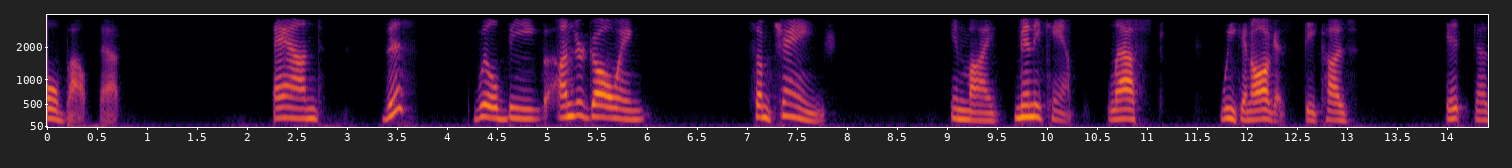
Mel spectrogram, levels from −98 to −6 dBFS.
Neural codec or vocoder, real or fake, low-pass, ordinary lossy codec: codec, 16 kHz, about 1 kbps, DyCAST, with the encoder's durations; fake; 3.6 kHz; MP3, 32 kbps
